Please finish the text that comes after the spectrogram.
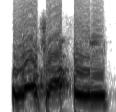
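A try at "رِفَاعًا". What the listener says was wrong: আইনটা একটু মোটা হবে। রফাউন,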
